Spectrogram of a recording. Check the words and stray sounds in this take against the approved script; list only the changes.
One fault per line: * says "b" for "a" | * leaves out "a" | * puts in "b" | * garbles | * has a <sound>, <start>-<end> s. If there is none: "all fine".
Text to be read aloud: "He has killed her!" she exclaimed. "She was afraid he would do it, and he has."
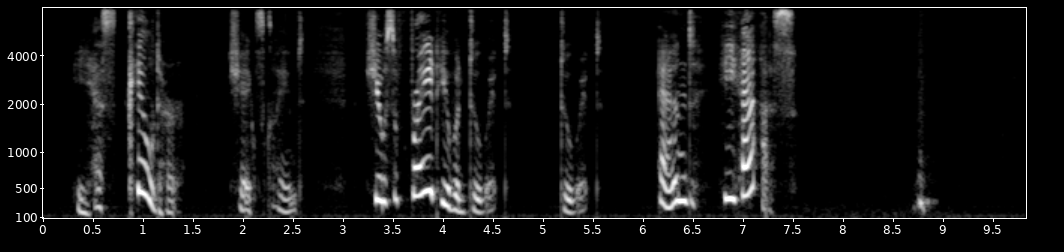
* puts in "do it"
* has a whoosh, 8.7-9.0 s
